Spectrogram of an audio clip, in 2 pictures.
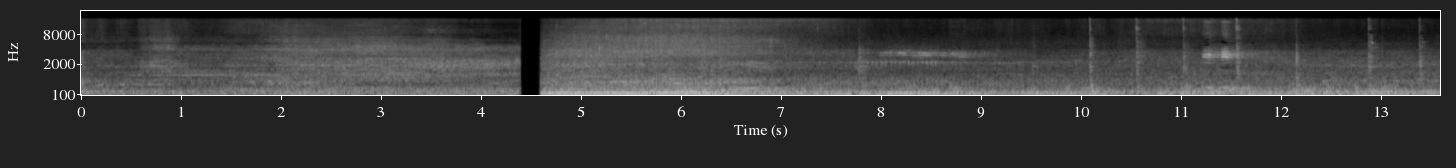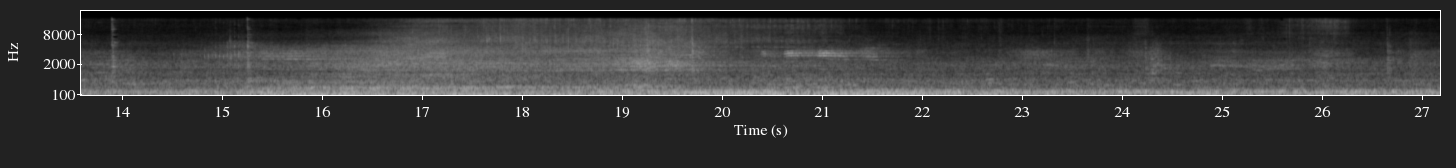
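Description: Roadside street traffic: a steady wash of passing vehicles with a few short horn toots, and voices in the background.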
